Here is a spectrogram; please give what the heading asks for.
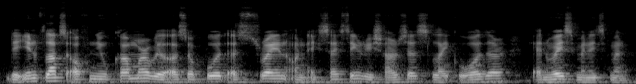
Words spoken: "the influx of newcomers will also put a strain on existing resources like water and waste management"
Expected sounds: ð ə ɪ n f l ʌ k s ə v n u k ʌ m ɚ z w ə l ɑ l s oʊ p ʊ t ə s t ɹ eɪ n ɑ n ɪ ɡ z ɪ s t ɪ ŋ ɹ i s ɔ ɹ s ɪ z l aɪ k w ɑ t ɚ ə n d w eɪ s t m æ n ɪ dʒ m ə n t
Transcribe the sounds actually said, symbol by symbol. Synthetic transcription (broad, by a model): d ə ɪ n f l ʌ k s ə f n u k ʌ m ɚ w ə l ɑ l s oʊ p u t ə s t ɹ eɪ n ɑ n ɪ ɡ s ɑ s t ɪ ŋ ɹ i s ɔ ɹ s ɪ s l aɪ k w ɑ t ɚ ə n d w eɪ s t m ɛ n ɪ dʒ m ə n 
